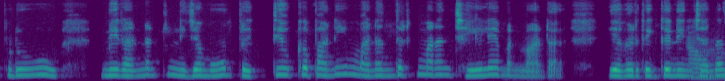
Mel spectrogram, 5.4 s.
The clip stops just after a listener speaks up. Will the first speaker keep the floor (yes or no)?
yes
